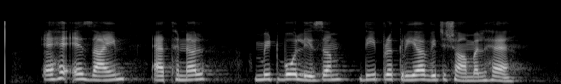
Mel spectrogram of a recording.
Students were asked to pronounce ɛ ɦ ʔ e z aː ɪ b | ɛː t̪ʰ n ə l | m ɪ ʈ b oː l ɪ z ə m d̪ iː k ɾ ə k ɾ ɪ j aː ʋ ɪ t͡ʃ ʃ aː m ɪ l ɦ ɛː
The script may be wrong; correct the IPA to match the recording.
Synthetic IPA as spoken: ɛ ɦ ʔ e z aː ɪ m | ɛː t̪ʰ n ə l | m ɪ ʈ b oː l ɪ z ə m d̪ iː p ɾ ə k ɾ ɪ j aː ʋ ɪ t͡ʃ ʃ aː m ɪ l ɦ ɛː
